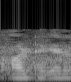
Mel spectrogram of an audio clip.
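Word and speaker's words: altogether: जब हम इसे कंबाइन करते हैं तो एल जो होता है ये क्या हो जाएगा? हट जाता है, ये साइलेंट हो जाता है, मतलब कि वहाँ से हट जाएगा।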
